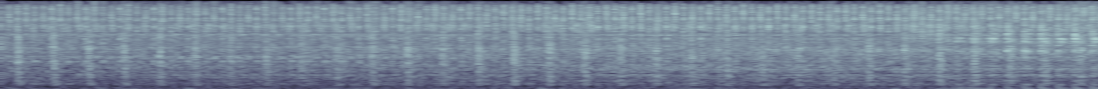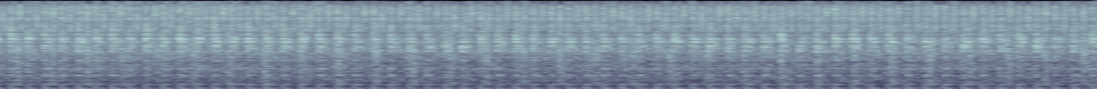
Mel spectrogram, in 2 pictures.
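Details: Mini Cooper at idle with sharp, regular knocking about three per second, growing louder and more even midway; engine knocking, cause not yet pinned down.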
